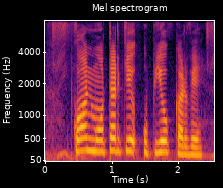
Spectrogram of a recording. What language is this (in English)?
Magahi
